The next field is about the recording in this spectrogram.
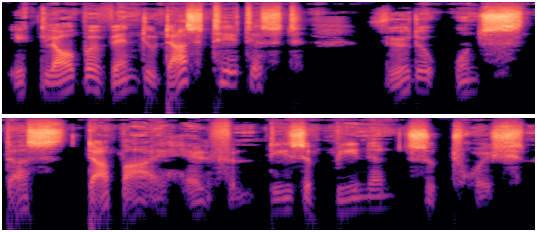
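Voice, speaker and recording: A man voicing a simple, earnest, honey-loving toy bear in a storybook read-aloud, in a slow, plaintive, raised voice. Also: sits low, very animated, bright, forceful tone, slightly rough, no room sound, heavily acted.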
